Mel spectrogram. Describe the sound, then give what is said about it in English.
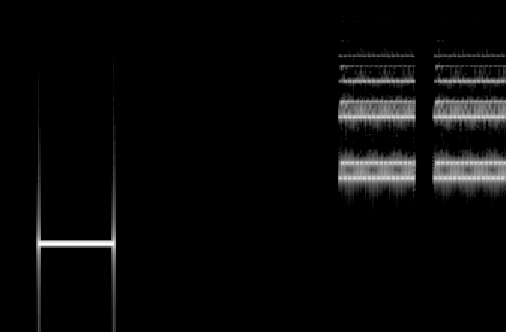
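A single steady electronic beep, a pause, then a telephone rings with two close, warbling trill bursts, loud and clear with no voices, for a call between a student and a recruiter about a summer job. “Kate and the recruiter are talking on the phone.”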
